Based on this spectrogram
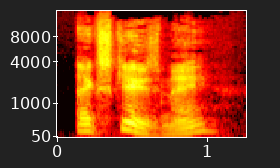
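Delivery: kindly, gentle, mild voice. Reading a story, a young man speaks up and startles someone, in a gentle voice. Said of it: "said a gentle voice".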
